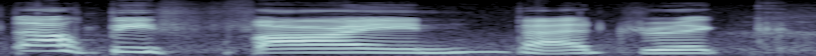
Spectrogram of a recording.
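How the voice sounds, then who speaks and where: A woman's voice: sits high, slow pace, sharp tone, clear, resonant tone, heavily acted. A woman playing an indignant, melodramatic young female prankster with mock-heroic airs in an audio drama.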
